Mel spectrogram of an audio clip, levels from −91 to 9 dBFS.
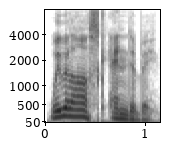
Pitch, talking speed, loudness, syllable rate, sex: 135 Hz, 205 wpm, -17 LUFS, 5.8 syllables/s, male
